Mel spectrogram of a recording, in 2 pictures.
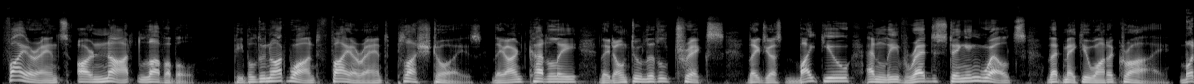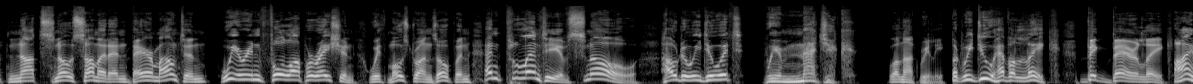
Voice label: commercials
